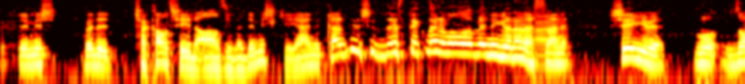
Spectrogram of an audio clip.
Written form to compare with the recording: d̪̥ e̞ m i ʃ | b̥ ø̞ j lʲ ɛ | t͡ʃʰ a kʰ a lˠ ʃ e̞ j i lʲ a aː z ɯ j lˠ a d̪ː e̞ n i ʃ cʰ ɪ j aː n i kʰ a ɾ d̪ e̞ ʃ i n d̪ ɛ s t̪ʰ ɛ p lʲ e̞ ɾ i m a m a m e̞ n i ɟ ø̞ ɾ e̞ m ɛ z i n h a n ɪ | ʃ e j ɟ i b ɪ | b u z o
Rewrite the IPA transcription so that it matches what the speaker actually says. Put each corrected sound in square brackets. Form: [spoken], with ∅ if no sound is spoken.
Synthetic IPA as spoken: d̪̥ e̞ m i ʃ | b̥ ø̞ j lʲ ɛ | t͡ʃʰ a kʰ a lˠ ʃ e̞ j i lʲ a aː z ɯ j lˠ a [d̪] e̞ [m] i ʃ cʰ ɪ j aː n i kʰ a ɾ d̪ e̞ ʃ i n d̪ ɛ s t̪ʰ ɛ [c] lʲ e̞ ɾ i m a m a [b] e̞ n i ɟ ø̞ ɾ e̞ m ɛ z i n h a n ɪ | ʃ e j ɟ i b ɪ | b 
